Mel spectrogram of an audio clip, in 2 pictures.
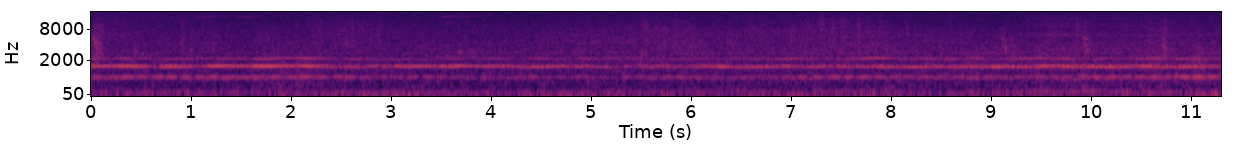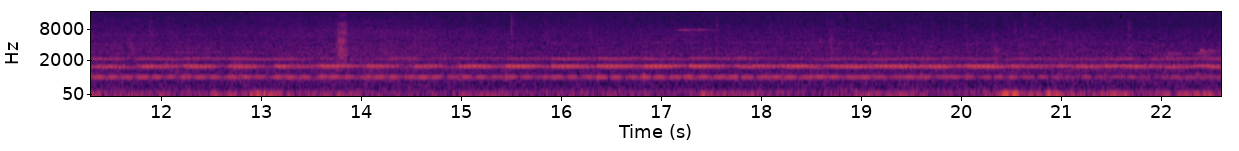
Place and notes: Fongshan, Kaohsiung - Side of the tracks
高雄市 (Kaohsiung City), 中華民國, 17 March 2012, 13:31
